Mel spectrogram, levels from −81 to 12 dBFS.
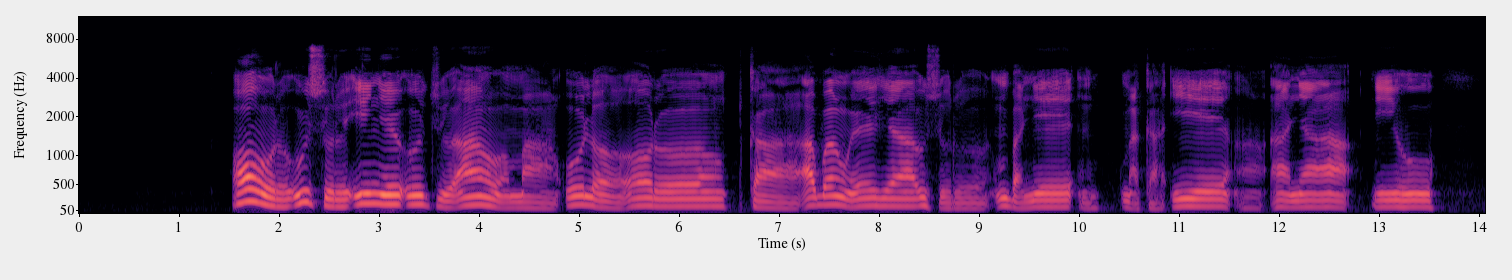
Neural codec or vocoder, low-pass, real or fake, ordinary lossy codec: none; 7.2 kHz; real; none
